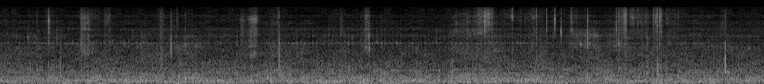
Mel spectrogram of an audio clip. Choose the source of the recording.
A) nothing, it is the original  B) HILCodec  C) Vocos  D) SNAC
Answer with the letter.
D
